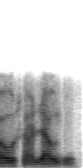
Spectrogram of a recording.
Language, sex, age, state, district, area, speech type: Odia, male, 30-45, Odisha, Sambalpur, rural, conversation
